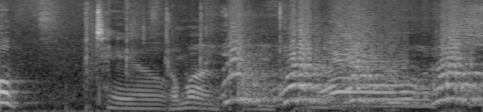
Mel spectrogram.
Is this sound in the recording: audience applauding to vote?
no

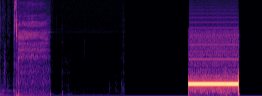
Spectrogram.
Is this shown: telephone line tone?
yes

